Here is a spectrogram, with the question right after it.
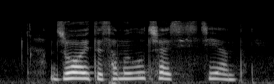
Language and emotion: Russian, positive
